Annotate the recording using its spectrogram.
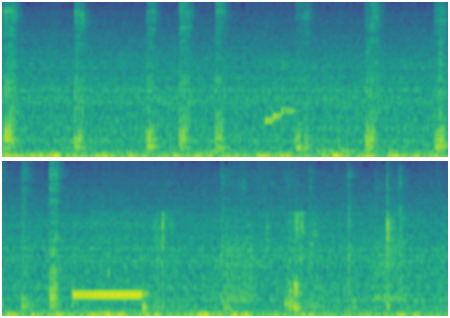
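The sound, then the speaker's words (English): Telephone dialing tones as a call is placed to someone whose earlier call dropped: a string of sharp, irregular clicks and short electronic blips, with one steady mid-pitched beep held for under a second partway through. “Maybe I should call him.”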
